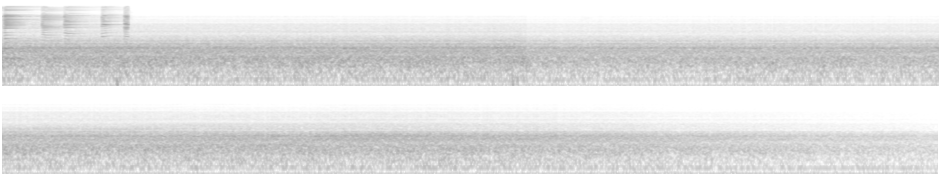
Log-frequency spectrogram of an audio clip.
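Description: A steady synthesized noise hisses and slowly fades away.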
